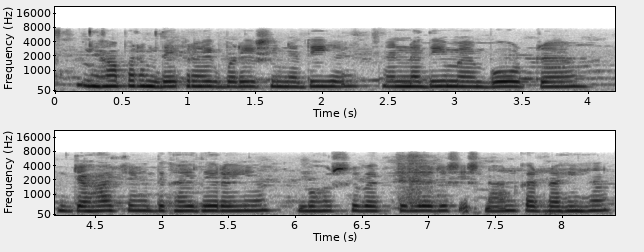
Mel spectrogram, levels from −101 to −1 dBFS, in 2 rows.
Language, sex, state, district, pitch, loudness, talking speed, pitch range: Hindi, female, Bihar, Jahanabad, 230 Hz, -14 LUFS, 220 wpm, 225-240 Hz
